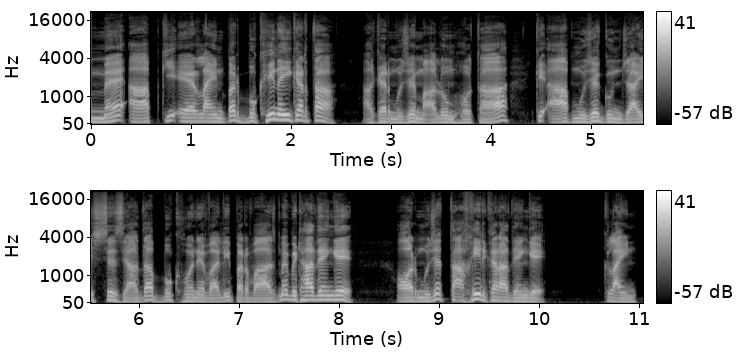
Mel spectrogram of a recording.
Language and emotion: Urdu, disgusted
